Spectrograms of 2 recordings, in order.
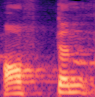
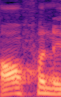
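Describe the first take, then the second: First: "often" as "off-tun"; sounded T. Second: "often" as "off-un"; silent T. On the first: Teacher slipping into the less preferred form, sounded T. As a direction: say "often" with an audible T. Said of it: "sorry, often is better". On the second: Teacher correcting to the preferred form, silent T. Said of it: "ಟಿ extra ಹೇಳೋ ಅವಶ್ಯಕತೆ ಇಲ್ವಲ್ಲ". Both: Shown as a demonstration.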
